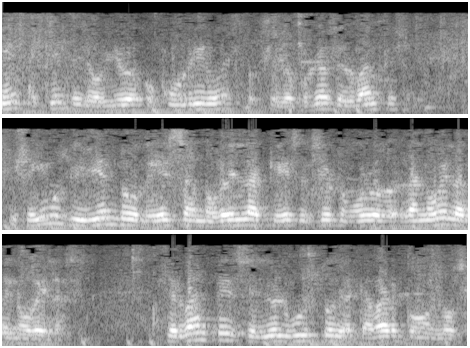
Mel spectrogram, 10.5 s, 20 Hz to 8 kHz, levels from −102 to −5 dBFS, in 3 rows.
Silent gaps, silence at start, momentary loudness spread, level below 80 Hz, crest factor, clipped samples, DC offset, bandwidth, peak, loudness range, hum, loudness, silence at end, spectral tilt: none; 0 s; 15 LU; -38 dBFS; 14 dB; 0.1%; under 0.1%; 6 kHz; 0 dBFS; 5 LU; none; -13 LUFS; 0 s; -7 dB/octave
